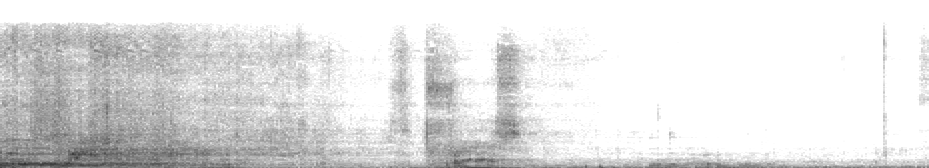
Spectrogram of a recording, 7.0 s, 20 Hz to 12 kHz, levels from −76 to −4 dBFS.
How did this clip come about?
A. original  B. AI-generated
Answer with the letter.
B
